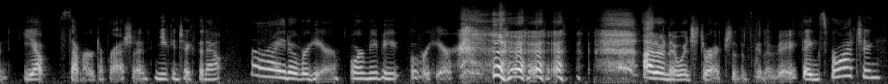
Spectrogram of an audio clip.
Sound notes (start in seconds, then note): 4.6 laughs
